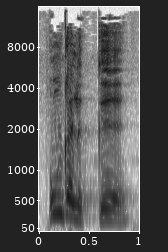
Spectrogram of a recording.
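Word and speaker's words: உங்களுக்கு: This lu is pronounced with a big L sound.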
